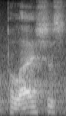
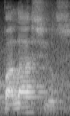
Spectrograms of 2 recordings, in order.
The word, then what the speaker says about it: Palacios: are you from Edward Garcia Jr I'm from Palacios Texas or Palacios you can pronounced all right and I understand you well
